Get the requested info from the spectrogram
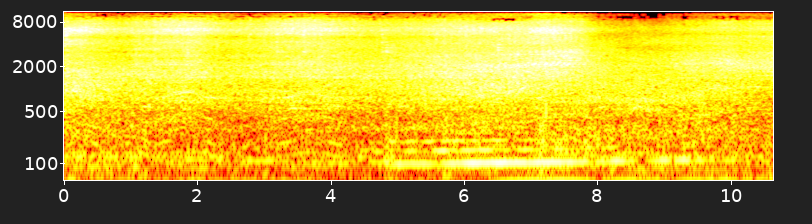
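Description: Town-centre road traffic, with a motor vehicle's engine hum swelling as it passes close, loudest about six to eight seconds in, then fading.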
